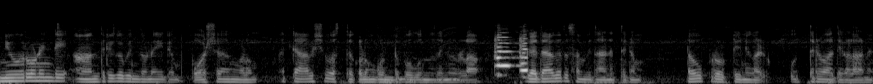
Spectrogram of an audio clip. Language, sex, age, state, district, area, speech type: Malayalam, male, 18-30, Kerala, Wayanad, rural, read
